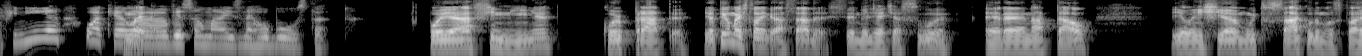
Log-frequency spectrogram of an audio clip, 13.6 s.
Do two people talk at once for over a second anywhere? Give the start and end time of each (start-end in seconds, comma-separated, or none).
none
